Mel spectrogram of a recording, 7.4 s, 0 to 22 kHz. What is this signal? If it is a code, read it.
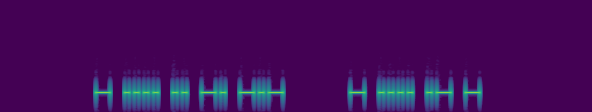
Morse code, heard as a keyed tone, about 21 wpm, 700 Hz. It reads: THINK THAT
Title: 2x Word-Spacing - Sets of 2 Words - 20wpm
